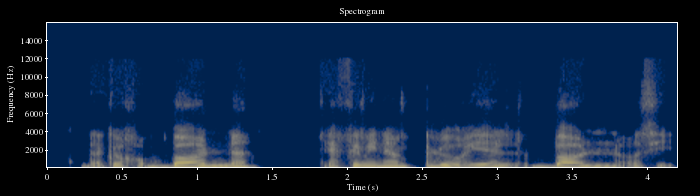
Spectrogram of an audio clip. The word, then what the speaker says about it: bonnes: Bonne et féminin pluriel, bonne aussi. O sea, no pronunciamos las S al final, ni la E.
